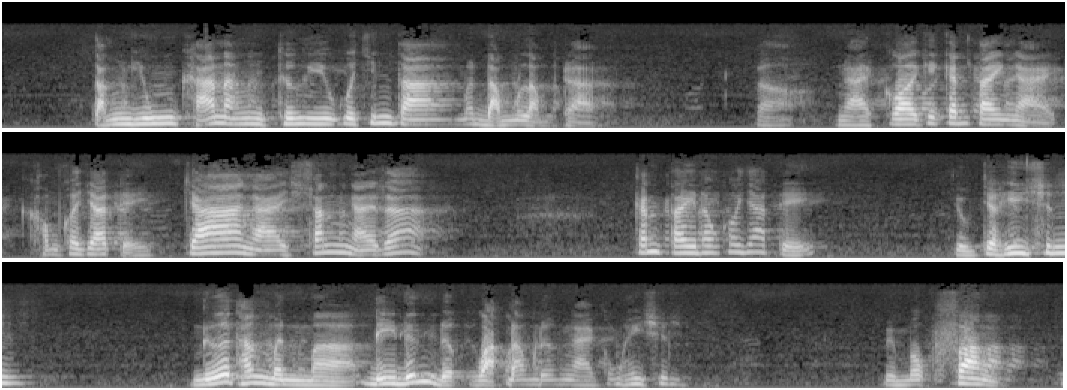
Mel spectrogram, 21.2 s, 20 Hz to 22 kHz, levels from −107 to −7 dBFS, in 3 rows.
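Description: No technical faults are audible.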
